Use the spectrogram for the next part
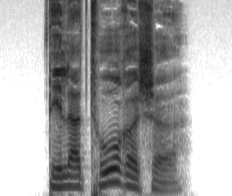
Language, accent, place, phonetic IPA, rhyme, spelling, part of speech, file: German, Germany, Berlin, [delaˈtoːʁɪʃə], -oːʁɪʃə, delatorische, adjective, De-delatorische.ogg
- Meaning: inflection of delatorisch: 1. strong/mixed nominative/accusative feminine singular 2. strong nominative/accusative plural 3. weak nominative all-gender singular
